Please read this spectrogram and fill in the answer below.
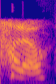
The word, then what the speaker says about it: Hutto: Hutto, Texas, on Facebook. – Hutto. – Hi. How are you? – Did I pronounce it all right? How did I do? – It's okay. Hutto.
